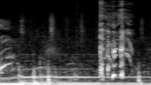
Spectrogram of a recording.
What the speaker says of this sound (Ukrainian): Владка, це то, що я кашляю.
